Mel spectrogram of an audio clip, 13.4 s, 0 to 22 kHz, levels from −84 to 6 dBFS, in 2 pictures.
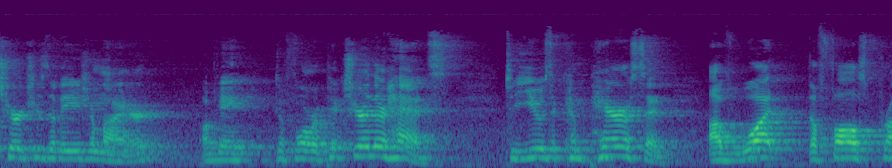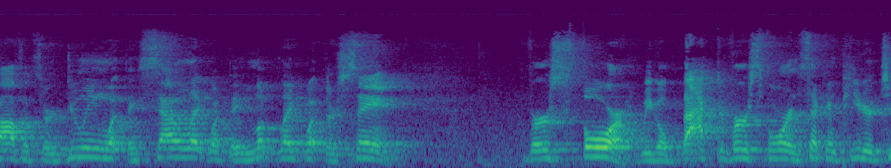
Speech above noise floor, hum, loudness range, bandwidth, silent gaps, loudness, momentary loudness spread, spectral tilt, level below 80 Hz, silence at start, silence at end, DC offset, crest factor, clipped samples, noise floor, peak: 26 dB; none; 5 LU; 16.5 kHz; none; -28 LUFS; 13 LU; -4.5 dB/octave; -62 dBFS; 0 s; 0 s; under 0.1%; 22 dB; under 0.1%; -53 dBFS; -6 dBFS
